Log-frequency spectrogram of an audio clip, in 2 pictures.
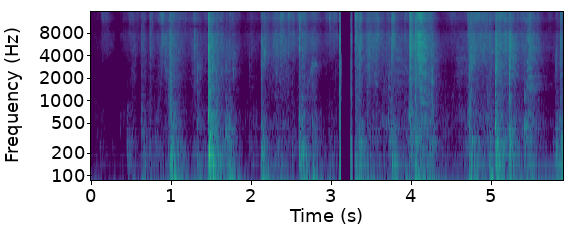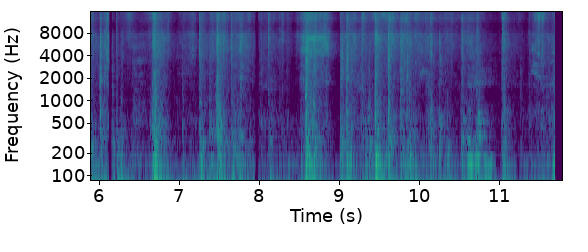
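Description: Blows land with dull thumps on padded gear.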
